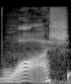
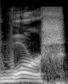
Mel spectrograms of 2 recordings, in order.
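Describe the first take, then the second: First: There is no R sound before the sh. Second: An R sound is added before the sh.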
